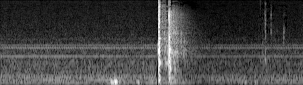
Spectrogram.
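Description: A cheap spring-powered airsoft gun giving one sharp click a little over a second in, with a faint tick just before it.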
